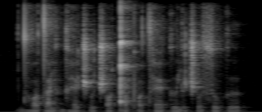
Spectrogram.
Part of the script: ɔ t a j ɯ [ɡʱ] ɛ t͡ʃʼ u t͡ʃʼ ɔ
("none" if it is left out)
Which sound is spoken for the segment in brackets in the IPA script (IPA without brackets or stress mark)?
ɡʱ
